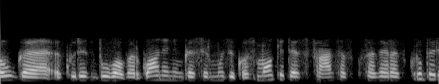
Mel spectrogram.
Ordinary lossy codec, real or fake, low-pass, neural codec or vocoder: MP3, 24 kbps; real; 3.6 kHz; none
